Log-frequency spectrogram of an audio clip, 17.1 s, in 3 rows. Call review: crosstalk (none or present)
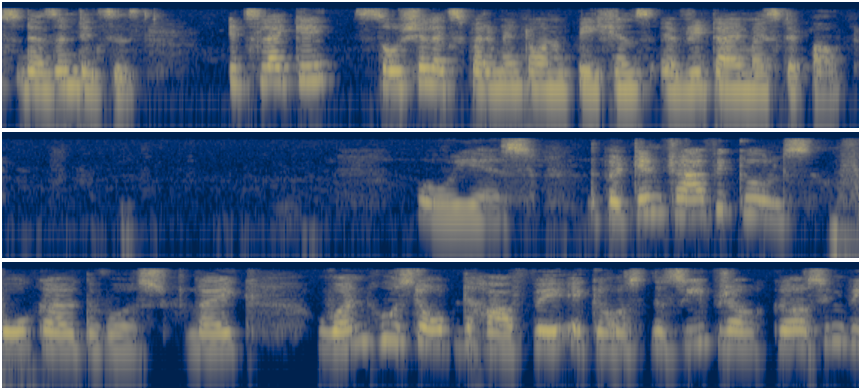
none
